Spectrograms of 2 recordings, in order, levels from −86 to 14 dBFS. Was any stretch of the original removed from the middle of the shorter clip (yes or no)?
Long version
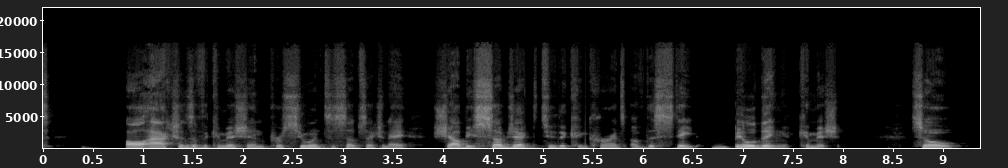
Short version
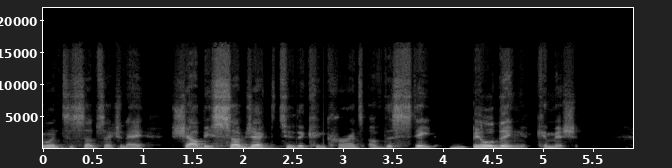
no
